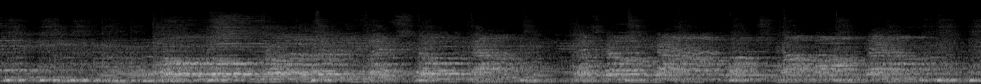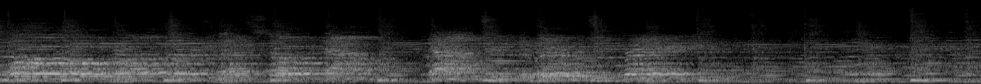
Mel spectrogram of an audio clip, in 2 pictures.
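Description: Live band music: a violin carrying a bending melody over strummed guitars and keyboard accompaniment, played without a break.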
